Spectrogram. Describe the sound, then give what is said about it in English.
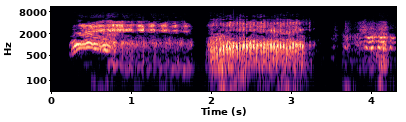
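A horse whinnies loudly in three strained, harmonic calls: a long wavering one, a harsher second, then a short final burst. No voices are heard. “See, Pasquale, horsey likes him, yeah.”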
